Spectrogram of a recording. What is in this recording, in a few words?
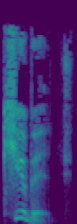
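"cubage", British English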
